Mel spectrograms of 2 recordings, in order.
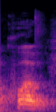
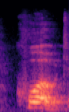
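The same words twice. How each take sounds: First: Said in the usual way. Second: "quote" hit hard, high and loud; forceful, raised stress on "quote"; emphasized QUOTE. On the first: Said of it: "and I emphasize, quote". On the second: Real, not acted. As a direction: punch the word "quote". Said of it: "and I emphasize".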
